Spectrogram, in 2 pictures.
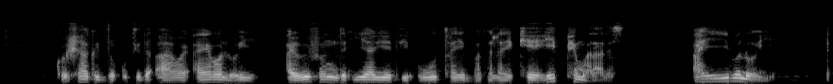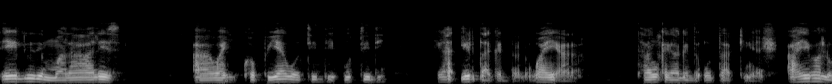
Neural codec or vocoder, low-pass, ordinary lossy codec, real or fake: none; 7.2 kHz; MP3, 48 kbps; real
